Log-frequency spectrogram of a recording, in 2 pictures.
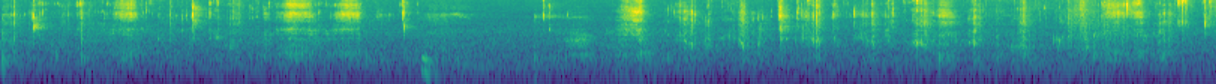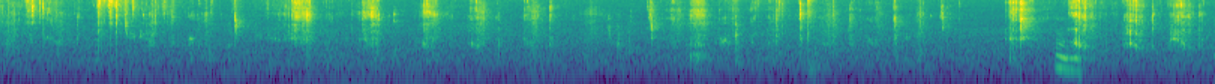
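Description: Crispy pork eaten with Isan-style papaya salad gives a near, continuous run of crunchy bites and chewing, with brief voices now and then.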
